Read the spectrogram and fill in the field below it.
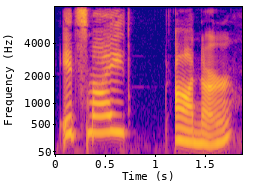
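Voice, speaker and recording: An actress playing a dry, deadpan woman section chief in a comedy audio drama. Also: fairly high pitch, takes it slowly, heavily acted.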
